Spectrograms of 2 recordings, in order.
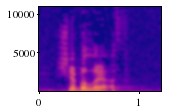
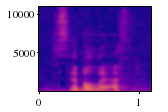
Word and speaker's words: Shibboleth: When he said, 'No,' they said to him, 'Then say, Shibboleth.' And he said, 'Sibboleth,' for he could not pronounce it right.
